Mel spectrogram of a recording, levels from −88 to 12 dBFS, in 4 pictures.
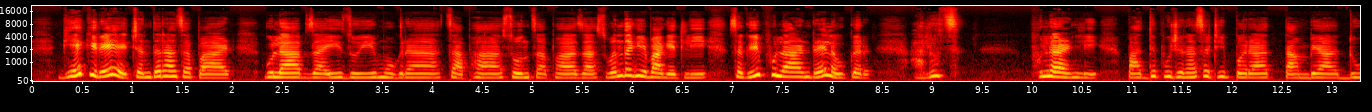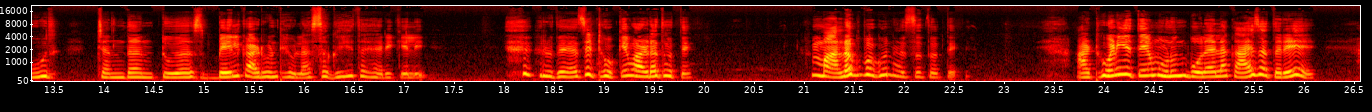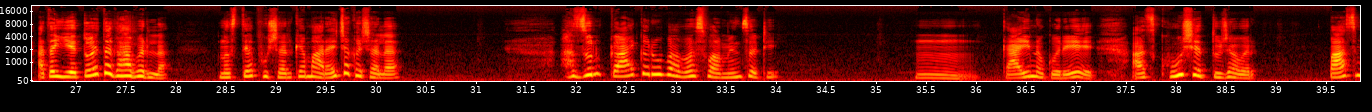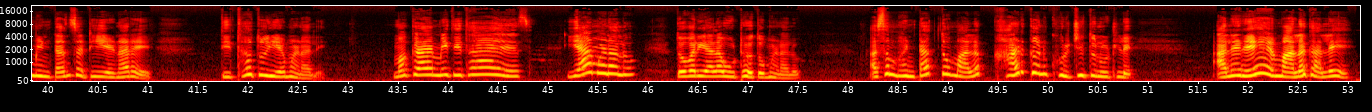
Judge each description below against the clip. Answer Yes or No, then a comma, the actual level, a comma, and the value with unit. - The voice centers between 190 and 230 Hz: No, very high, 250 Hz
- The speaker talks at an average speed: Yes, average, 115 wpm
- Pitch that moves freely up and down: Yes, wide, 5.7 semitones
